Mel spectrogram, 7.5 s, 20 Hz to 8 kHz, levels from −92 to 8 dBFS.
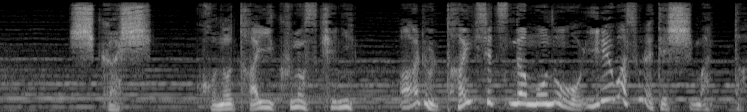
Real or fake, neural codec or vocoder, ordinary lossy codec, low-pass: real; none; none; 7.2 kHz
